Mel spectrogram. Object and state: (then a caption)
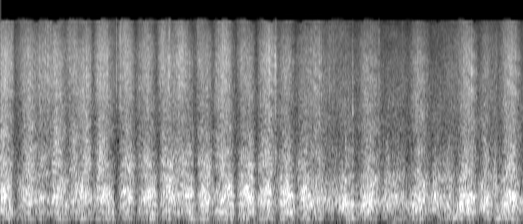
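Fabric-upholstered chair back being scratched. Long red nails scratch the red and gold textured fabric upholstery on the back of a chair. Rapid, rough scratching strokes repeat unevenly in a steady stream, with bright papery rasping over a mid-range body.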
